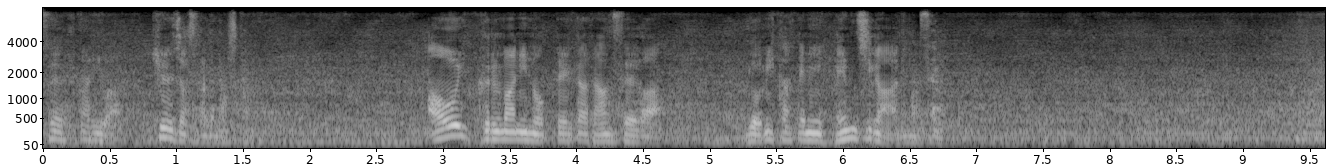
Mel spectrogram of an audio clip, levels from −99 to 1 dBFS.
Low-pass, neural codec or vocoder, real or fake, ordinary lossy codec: 7.2 kHz; codec, 44.1 kHz, 3.4 kbps, Pupu-Codec; fake; Opus, 64 kbps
